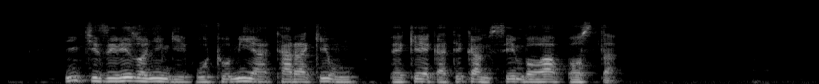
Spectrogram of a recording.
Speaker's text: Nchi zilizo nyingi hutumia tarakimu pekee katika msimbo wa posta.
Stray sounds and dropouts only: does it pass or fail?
pass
